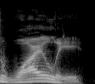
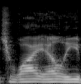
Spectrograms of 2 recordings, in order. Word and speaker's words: Whyle: Pronounced Wiley, is Josh Wiley from the practice squad. Josh Wiley, I think. Yeah, it looks like Wild, Whyle, but it's pronounced Wiley, is what it says.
